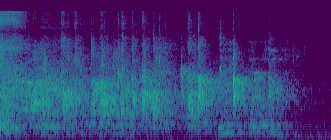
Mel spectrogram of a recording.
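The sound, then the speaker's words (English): An audience claps steadily for a few seconds, a dense patter of many hands with a murmur of voices mixed in, fading slightly toward the end. “That's the miracle of prayer, worth more clap than that.”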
